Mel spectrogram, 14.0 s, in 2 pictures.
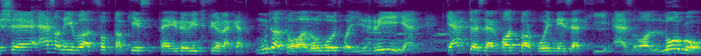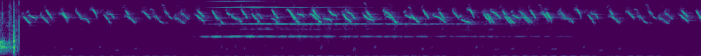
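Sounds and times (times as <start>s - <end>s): rapid falling bird chirps: 7.2s - 14.0s
steady high tone: 9.0s - 12.6s.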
